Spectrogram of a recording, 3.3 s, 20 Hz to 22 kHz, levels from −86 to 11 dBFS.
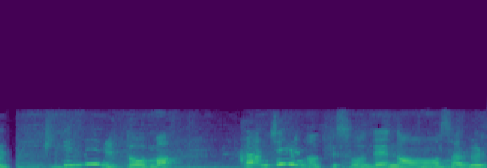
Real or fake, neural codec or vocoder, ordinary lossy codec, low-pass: real; none; none; none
